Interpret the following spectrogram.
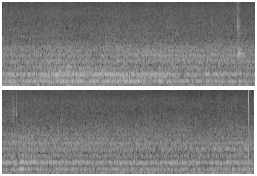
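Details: Swarm of honeybees circling close to their hive during orientation flights. A continuous low hum with steady overtones fills the recording, with a couple of brief ticks and one sharp click at the very end.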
